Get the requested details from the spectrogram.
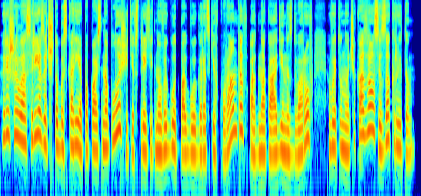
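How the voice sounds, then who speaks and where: A woman narrating a first-person audiobook in a lively, expressive manner. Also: mid-range voice, brisk, few pauses, no room sound, clean studio sound. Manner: lively, expressive reading with sharp dialogue.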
